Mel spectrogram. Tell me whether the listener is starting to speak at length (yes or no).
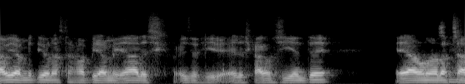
no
